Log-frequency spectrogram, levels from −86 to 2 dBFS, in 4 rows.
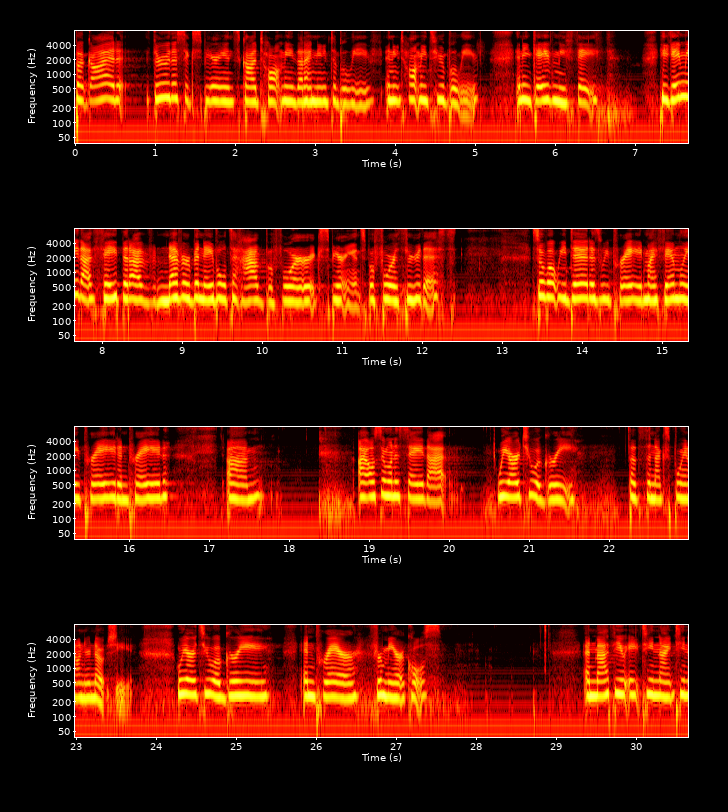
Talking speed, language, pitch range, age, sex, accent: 160 wpm, English, 245-280 Hz, 10-29, female, American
